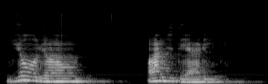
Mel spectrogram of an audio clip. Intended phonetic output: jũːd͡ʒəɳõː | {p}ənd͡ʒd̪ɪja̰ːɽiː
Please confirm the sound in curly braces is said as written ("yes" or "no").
yes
